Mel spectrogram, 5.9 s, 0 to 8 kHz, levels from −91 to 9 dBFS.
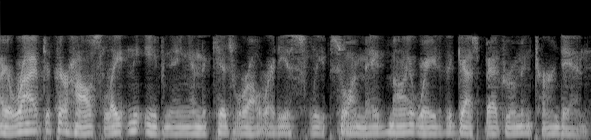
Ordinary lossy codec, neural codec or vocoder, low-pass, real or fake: AAC, 16 kbps; none; 7.2 kHz; real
